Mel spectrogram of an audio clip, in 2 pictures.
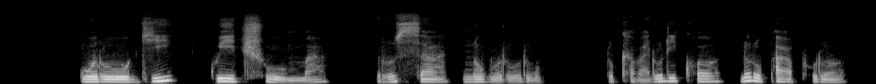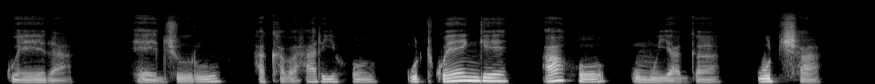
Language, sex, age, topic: Rundi, male, 25-35, education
